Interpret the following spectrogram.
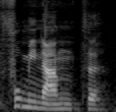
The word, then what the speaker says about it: fuminant: Allora, innanzitutto parto col fuminant, vedete un bel accento tonico sulla A, è il fiammifero.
